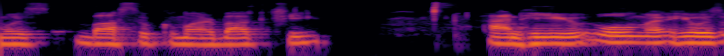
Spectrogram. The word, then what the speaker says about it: Basu Kumar Bagchi: his name is i'm i'm probably going to butcher the name it's like basu kumar bhakti did i say that well priyank yep nice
